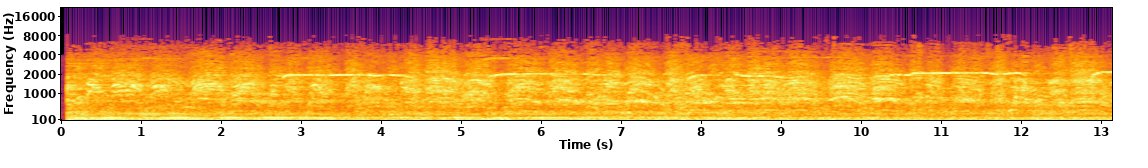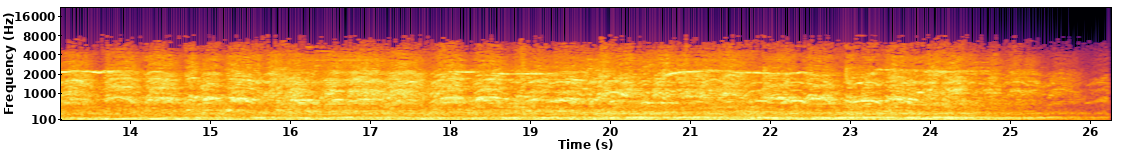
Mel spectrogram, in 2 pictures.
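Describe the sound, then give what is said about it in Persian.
A large crowd of protesters on Jamalzadeh Street in Tehran chants slogans in loud, rhythmic unison. Repeated shouted phrases continue without a break and fade only at the very end. “در خیابان جمال‌زاده تهران معترضین زیادی رو شاهد بودیم. بشنویم با هم صدای ویدیویی که از این خیابون به دستمون رسیده.”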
